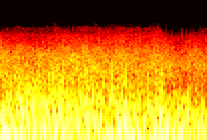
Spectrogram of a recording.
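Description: Strong wind buffeting a surfski-mounted action camera's microphone in a deep, steady rumble, over the rush and splash of breaking waves and spray along the hull.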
